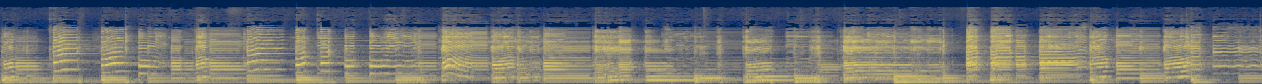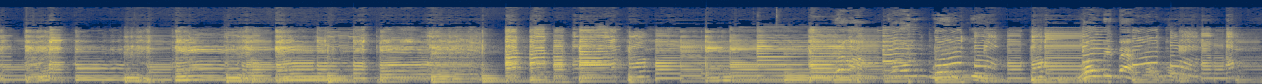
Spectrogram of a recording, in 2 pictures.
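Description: Solo electric guitar playing a blues figure, single-note lines with some notes gliding in pitch.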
